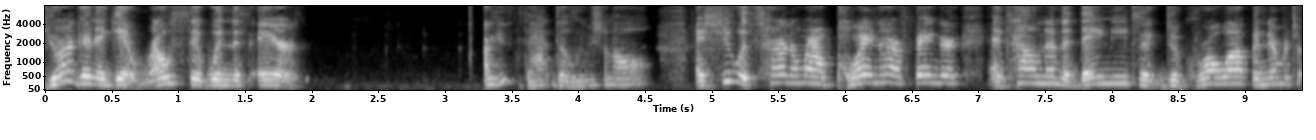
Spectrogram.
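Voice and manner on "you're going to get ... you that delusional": acted-out, mock defensive tone. Recapping an argument among cast members, mock-defensive. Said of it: "she's getting all defensive and stuff".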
